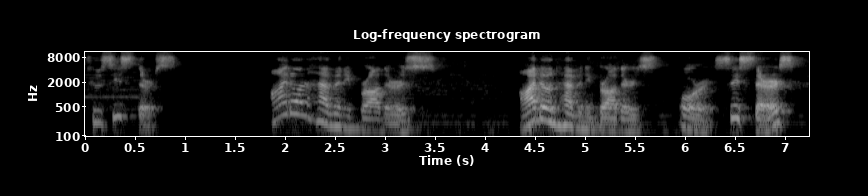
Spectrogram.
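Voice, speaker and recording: A man's voice: on the high side, creaky, a bit bright. A man teaching an English class, repeating model phrases and example answers. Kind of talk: classroom lesson. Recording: roomy echo.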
